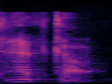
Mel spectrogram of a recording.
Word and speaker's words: Heathcote: Spelled Heathcote, but it's pronounced Heathcote.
